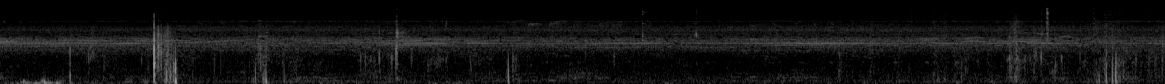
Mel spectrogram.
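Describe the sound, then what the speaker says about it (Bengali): Crickets chirp in a quiet daytime forest on the walk to Buxa Fort, a faint steady high trill running throughout with scattered soft footsteps and rustles. "নিঝুম পরিবেশ দিনের বেলাতেও ঝিঝি পোকার আওয়াজ"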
